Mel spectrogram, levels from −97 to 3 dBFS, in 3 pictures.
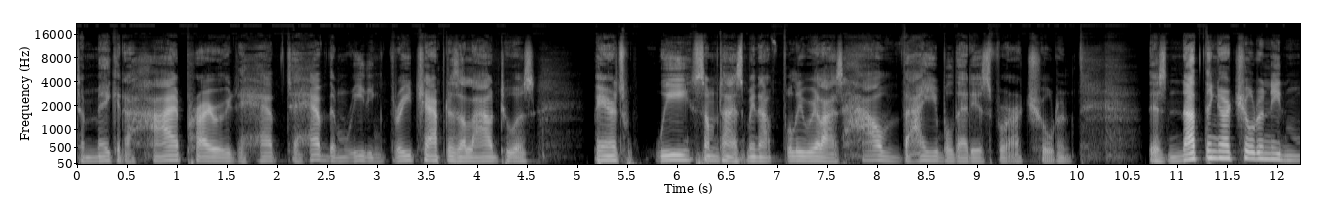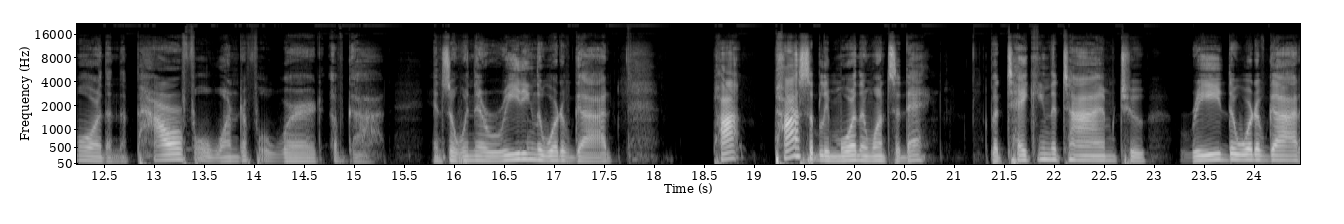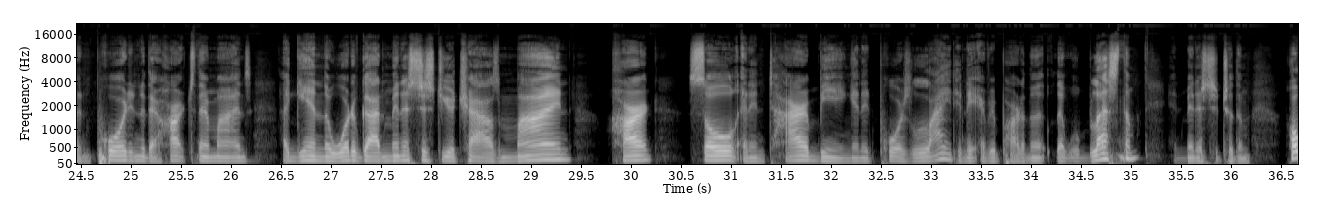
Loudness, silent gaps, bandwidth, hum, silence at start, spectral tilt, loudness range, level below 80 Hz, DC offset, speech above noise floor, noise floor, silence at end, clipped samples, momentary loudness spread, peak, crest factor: -28 LUFS; 5.11-5.17 s, 18.34-18.60 s; 16.5 kHz; none; 0 s; -4 dB/octave; 8 LU; -54 dBFS; under 0.1%; 35 dB; -64 dBFS; 0 s; under 0.1%; 16 LU; -6 dBFS; 24 dB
